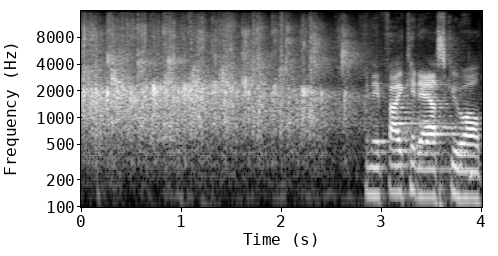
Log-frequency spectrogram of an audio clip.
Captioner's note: applause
